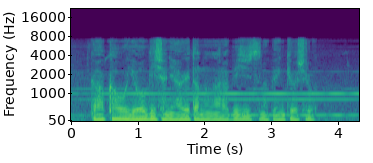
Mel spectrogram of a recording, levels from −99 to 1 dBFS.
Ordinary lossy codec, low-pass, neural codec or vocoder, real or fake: none; 7.2 kHz; none; real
